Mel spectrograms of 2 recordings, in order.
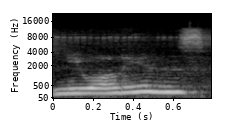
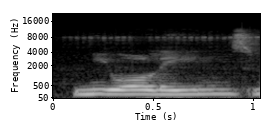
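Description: First: New Orleans as "new or-LEE-ənz", questioning; New Orleans ending "-lee-ənz". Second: New Orleans as "new or-LEENS"; New Orleans ending "-leens". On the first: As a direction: say "Orleans" in three syllables, unsure. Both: Shown as a demonstration. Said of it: "I don't know, I've never actually spoke".

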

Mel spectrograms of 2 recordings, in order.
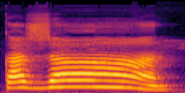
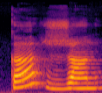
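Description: First: Кажан with жан loud and high; stress on the second syllable. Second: Said in the usual way. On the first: Shown as a demonstration. Teacher shows pupils where the stress falls, loud on жан. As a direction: hit жан hard in Кажан. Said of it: "на який склад падає наголос". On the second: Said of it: "Який перший звук ми чуємо?".

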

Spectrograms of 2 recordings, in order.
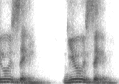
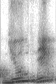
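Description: First: Falling "using", second syllable weaker; stress on first syllable. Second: "using" with second syllable rising instead of falling; mis-stressed "using" that lifts at the end; wrongly stressed both syllables. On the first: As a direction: hit U, let "sing" fall away in "using". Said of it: "âm kia phải xuống giọng". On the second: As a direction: stress both halves of "using", ending upward. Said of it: "Chứ mình không đọc using". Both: Shown as a demonstration.

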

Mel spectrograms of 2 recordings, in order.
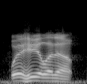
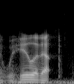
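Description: First: We're healing up said louder; louder repeat. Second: Said in the usual way. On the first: Real, not acted. Gamer announcing heal to team, louder. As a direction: say healing up loud for emphasis. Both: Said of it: "repeat louder".

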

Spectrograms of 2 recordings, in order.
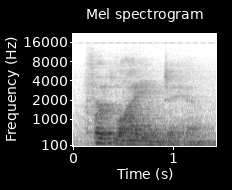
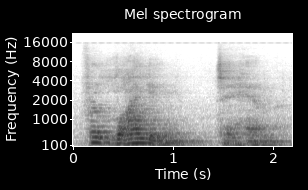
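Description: First: Said in the usual way. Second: For lying to him, said very slowly, each word weighed; slow, bitter emphasis. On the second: Real, not acted. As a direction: let "For lying to him" land heavy and slow.

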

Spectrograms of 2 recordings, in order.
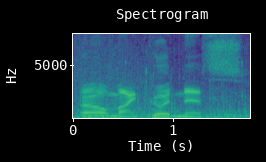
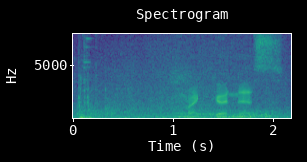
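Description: First: Slow, drawn-out, lower but at normal level; slow dismay. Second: Slow, far softer and lower breathy-free murmur; hushed dismay. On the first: Repeating it to chat, slow drawn-out disbelief. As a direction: stretch each word in disbelief. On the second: Staring at the ghost ships, hushed slow dismay. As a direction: let it drain out of you, barely voiced. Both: Real, not acted.

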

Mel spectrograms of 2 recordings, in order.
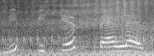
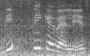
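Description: First: Halting, unsure first reading of দীপিকে প্যালেস; stumbling misreading. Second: দীপিকে প্যালেস said again slowly and deliberately; corrected reading. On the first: Vlogger squinting at a restaurant sign, reading it out falteringly. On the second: Vlogger correcting her misread of the restaurant name, slow and careful. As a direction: carefully repeat দীপিকে প্যালেস after the stumble. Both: Real, not acted. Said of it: "উচ্চারণ হচ্ছে না".

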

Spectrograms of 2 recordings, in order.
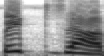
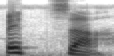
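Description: First: पिज़्ज़ा said "pitza" with a separate t and z; पिज़्ज़ा with t and z kept apart; wrong pizza. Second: पिज़्ज़ा said with a ts sound, "pitsa"; पिज़्ज़ा with t and z merged into ts; correct pizza. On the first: Teacher showing a wrong pizza, t and z apart. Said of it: "भी नहीं इसको बोलना". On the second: Teacher modelling the correct pizza, ts sound. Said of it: "जबकि ये word है". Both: Shown as a demonstration.

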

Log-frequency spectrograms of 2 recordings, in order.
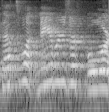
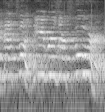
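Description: First: Said in the usual way. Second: Much higher and louder, stressing what; loud, high wonder on what; emphatic repeat. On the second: Retold or imitated. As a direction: repeat it in amazement, hitting what. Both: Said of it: "That's what he said".

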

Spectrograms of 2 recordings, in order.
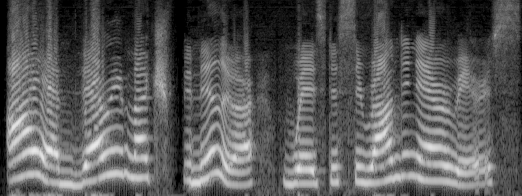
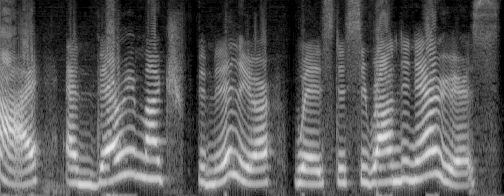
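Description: First: Model sentence reading. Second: Repeated model reading. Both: Shown as a demonstration. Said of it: "就是".

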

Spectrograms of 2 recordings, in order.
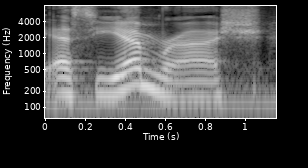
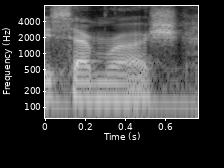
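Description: First: S E M rush with each letter named, "ess-ee-em"; spelled-out letters. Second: SEMrush with SEM as one syllable, "sem"; pronounced as one word. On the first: Podcast host recalling the switch, S E M rush said letter by letter. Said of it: "got convinced to say S E M rush". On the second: Podcast host recalling the old way to say the brand, SEMrush said "sem-rush". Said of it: "I used to say SEMrush". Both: Shown as a demonstration.

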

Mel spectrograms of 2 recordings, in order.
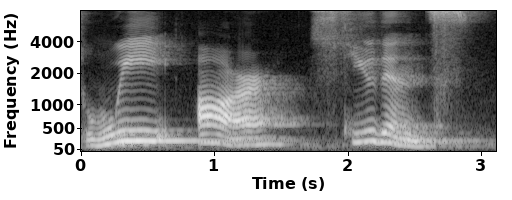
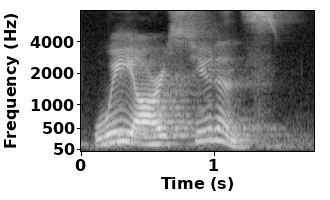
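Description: First: We are students, drawn out word by word; very slow model. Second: We are students, a bit quicker second take; slow repeat. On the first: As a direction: stretch each word for learners. (muy lento, palabra por palabra) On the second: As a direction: repeat it slow but smoother. (repetición lenta) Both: Shown as a demonstration. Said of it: "Se diría nosotros".

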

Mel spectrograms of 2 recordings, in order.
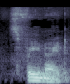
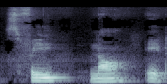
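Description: First: Said in the usual way. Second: Sphenoid slowly, split into separate syllables; slow, segmented teaching demo of "sphenoid"; syllable-by-syllable pronunciation. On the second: Shown as a demonstration. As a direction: sound out "sphenoid" piece by piece. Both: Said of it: "Phát âm của từ này là".

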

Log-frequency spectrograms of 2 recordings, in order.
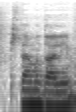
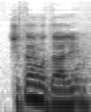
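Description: First: Said in the usual way. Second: Said louder to call the class back; louder announcement. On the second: Real, not acted. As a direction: raise the voice to move on in the reading. (гучніше оголошення)

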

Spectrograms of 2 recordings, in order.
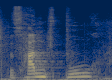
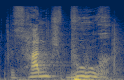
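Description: First: Handbuch with the weight on Buch, rising at the end; stress on Buch. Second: Das Handbuch said loud and slow, leaning on Hand; drawn-out, louder das Handbuch; stress test. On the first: Unboxer corrects how Handbuch is stressed: weight on Buch. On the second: Unboxer tries out the word Handbuch, loud and slow. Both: Shown as a demonstration. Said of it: "Betonung auf Buch".

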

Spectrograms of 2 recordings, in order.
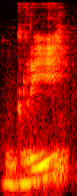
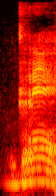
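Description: First: "গ্রি" with hard g and ee vowel; GRE read as "gri". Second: "গ্রে" with hard g and e vowel; GRE read as "gre". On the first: Teacher shows first reading of GRE, ee sound in "গ্রি". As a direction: say "গ্রি", rising, ending in ee. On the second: Teacher shows second reading of GRE, e sound in "গ্রে". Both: Shown as a demonstration. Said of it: "জি আর ই কি হবে?".

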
